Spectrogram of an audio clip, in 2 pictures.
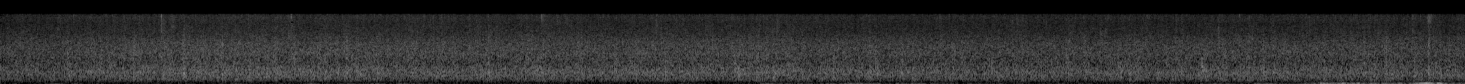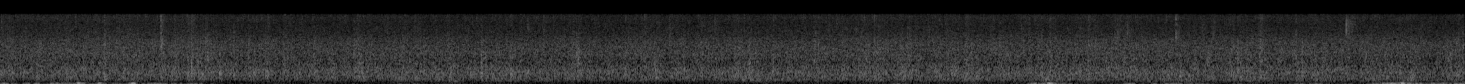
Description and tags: AMBIENT - Rain - Near Pavement (LOOP)
long loop of Rainfall under a Tree near a driveway.
Rain can be heard splattering on ashphalt and on tree leaves.
Somewhat muffled, subtle hints of wind shear on mic can be heard.
Recorded with Zoom H4 Handy Recorder
rainfall, rain, rumble, field-recording, sprinkle, weather, shower, nature, drainpipe, outdoors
